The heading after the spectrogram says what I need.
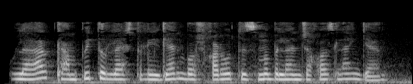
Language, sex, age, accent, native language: Uzbek, female, under 19, Qashqadaryo, Uzbek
